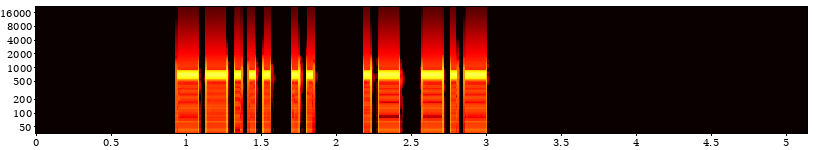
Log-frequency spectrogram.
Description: Morse code, heard as a keyed tone, about 25 wpm, 700 Hz. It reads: 7I AK
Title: Winter Field Day Exchanges Encore 25wpm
